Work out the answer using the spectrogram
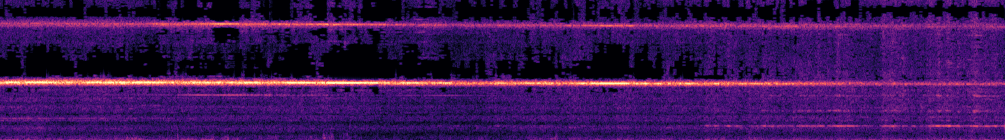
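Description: Freight train of tank cars and covered hoppers rolling past with a low rumble and a steady, high-pitched wheel squeal. A second, lower squeal joins about seven seconds in.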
